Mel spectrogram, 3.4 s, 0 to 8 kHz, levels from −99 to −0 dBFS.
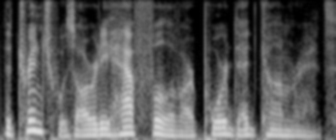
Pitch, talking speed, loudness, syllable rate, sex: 120 Hz, 195 wpm, -20 LUFS, 4.6 syllables/s, male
